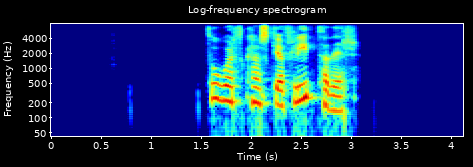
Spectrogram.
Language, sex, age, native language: Icelandic, female, 40-49, Icelandic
